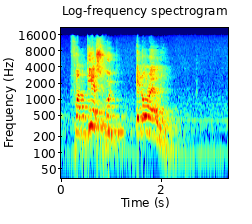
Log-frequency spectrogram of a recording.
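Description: An elderly man speaks forcefully through a headset microphone in a room with some echo.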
